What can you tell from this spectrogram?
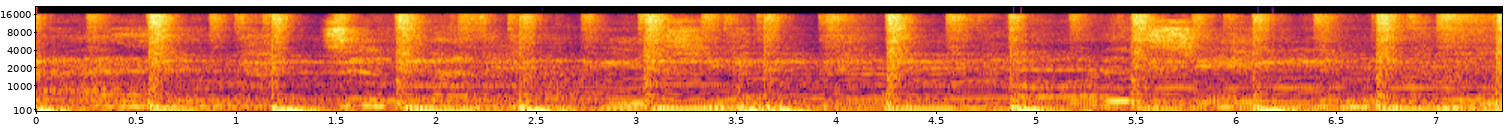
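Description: Live band music: a man singing over a strummed acoustic guitar, with a steady drum beat and low bass notes.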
